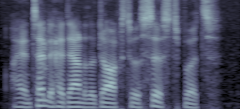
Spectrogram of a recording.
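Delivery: ordinary delivery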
